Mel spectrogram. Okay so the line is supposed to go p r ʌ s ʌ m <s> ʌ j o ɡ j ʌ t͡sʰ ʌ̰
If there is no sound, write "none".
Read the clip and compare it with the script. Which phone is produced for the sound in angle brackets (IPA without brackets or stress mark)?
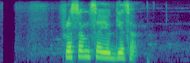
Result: s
